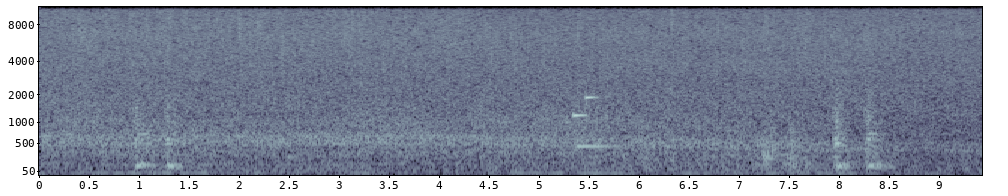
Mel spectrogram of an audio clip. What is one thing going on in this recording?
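Tram wheels clunk over track crossings.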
